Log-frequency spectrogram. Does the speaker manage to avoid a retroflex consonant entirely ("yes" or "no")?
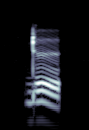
no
